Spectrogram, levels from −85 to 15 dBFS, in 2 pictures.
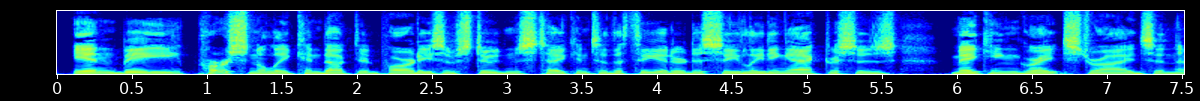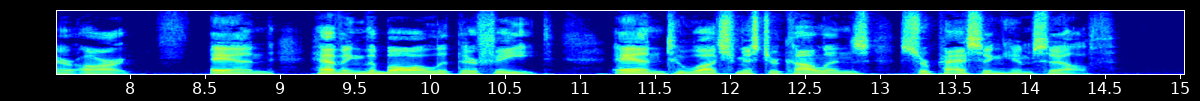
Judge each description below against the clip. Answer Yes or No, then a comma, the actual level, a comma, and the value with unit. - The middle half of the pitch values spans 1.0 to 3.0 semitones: Yes, average, 2.7 semitones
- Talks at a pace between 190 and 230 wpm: No, average, 160 wpm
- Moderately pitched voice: No, low, 115 Hz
